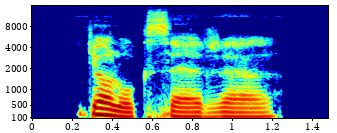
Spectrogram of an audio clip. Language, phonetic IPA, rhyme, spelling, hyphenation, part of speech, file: Hungarian, [ˈɟɒloksɛrːɛl], -ɛl, gyalogszerrel, gya‧log‧szer‧rel, adverb, Hu-gyalogszerrel.ogg
- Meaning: on foot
